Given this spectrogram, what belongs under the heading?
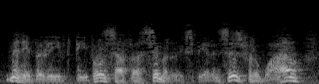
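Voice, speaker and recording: An actor playing a firm, paternal family doctor in a radio thriller, questioning with authority. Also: male voice, extremely low pitch, wildly swooping pitch, quick pace, dark tone, a little hiss or hum, exaggerated voice. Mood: probing, reassuring. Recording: dull lo-fi radio recording.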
